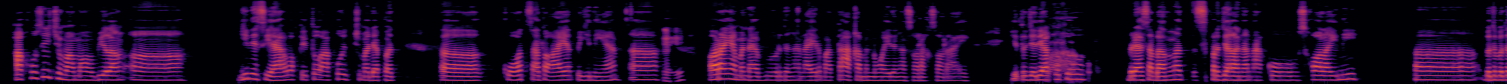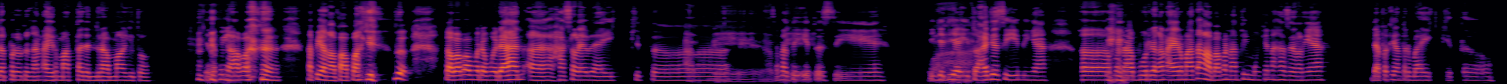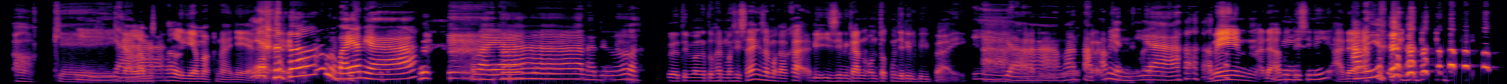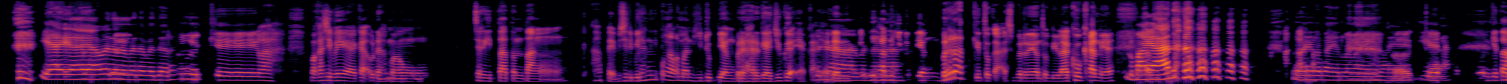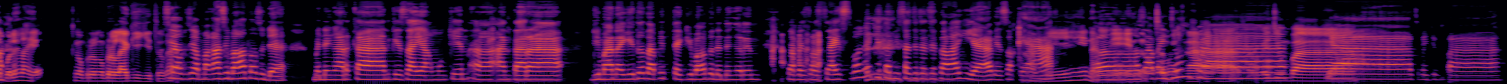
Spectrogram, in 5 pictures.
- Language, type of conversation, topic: Indonesian, podcast, Pernahkah kamu merasa malu saat harus belajar ulang?
- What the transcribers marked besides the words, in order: in English: "quotes"; laugh; chuckle; laughing while speaking: "gitu"; drawn out: "gitu"; chuckle; laugh; laughing while speaking: "Oke"; tapping; other background noise; laughing while speaking: "ya"; laugh; drawn out: "lumayan"; laugh; laughing while speaking: "dilakukan"; laugh; chuckle; laugh; drawn out: "jumpa. Ya"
